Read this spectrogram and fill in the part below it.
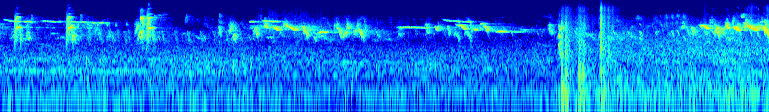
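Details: Four American robin chicks in a nest, three aged two to three days and one a little older, beg while mother and father feed them in turns: thin, high peeping notes, scattered and overlapping, with a couple of sharp knocks.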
